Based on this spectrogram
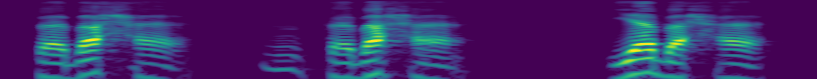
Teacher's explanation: الحاء لابد من جريان النفس في مخرجها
